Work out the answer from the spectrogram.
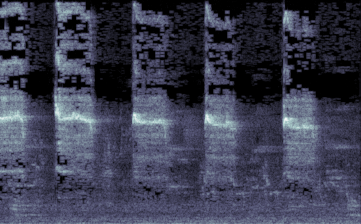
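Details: Rainbow lorikeet feeding her baby: thin, very high, scratchy squeals, each about half a second long, repeated roughly every three-quarters of a second over a low background hum.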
